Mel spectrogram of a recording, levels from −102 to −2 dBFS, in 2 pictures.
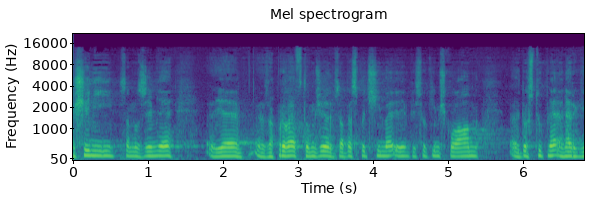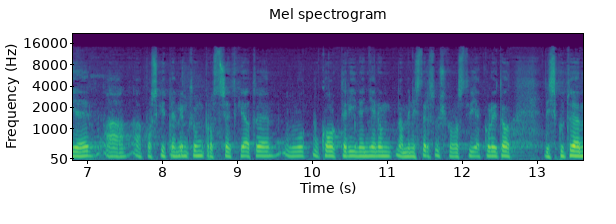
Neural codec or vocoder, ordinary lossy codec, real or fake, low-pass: vocoder, 44.1 kHz, 128 mel bands, Pupu-Vocoder; MP3, 64 kbps; fake; 14.4 kHz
